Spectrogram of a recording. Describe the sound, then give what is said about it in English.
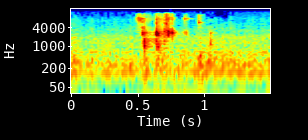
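Typing on a computer keyboard makes a short burst of a few quick, crisp key clicks, faint and with nothing else, then quiet. “I'm just typing this up to you in DMs, I guess.”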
